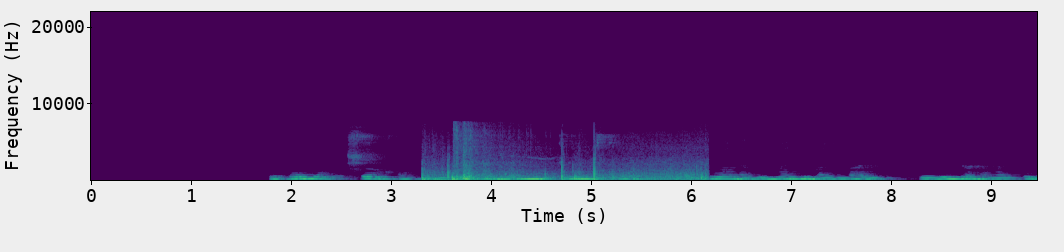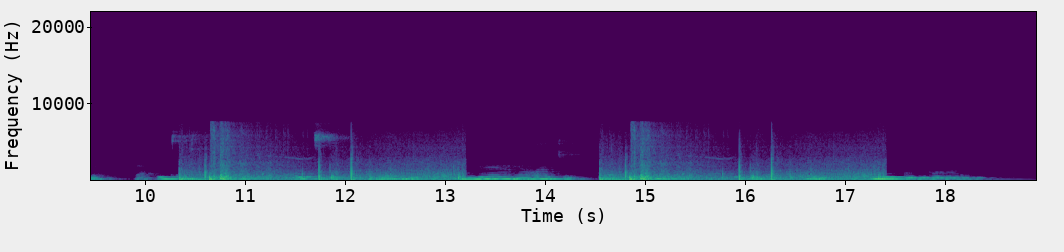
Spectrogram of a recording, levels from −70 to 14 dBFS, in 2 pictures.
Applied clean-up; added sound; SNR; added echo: none; Fireworks; -2 dB; reverberation time 0.6 s.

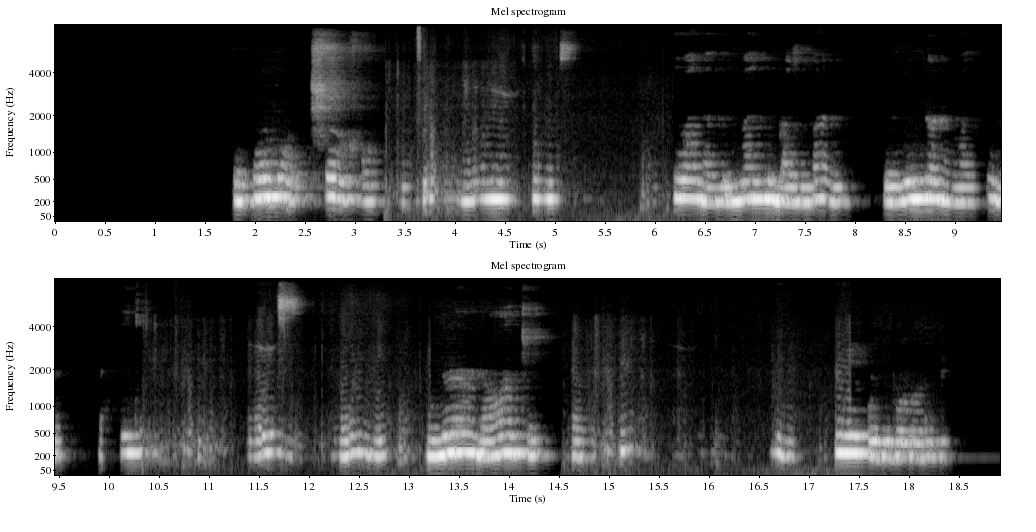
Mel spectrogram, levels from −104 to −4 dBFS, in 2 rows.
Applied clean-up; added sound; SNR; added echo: neural mask model DeepFilterNet 3.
